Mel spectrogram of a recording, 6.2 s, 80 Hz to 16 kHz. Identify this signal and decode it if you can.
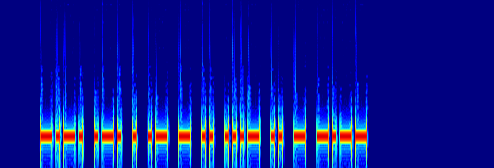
Morse code, heard as a keyed tone, about 25 wpm, 700 Hz. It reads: CREATIVITY
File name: 10 Letter Words - First 3 Letters Given - 25wpm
